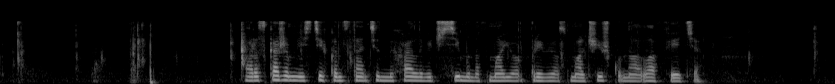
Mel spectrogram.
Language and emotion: Russian, neutral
